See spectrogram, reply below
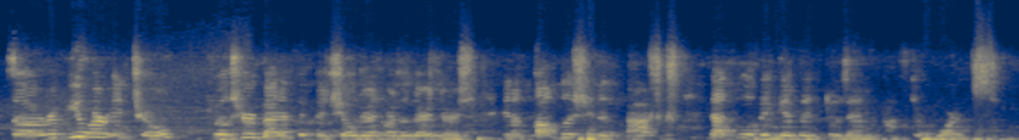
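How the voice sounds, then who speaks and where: A woman's voice: fairly high pitch, highs cut off. A young Filipino woman, a native Tagalog speaker, presenting a recorded class lecture in an explanatory way, often correcting herself mid-sentence. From Philippines. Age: young adult. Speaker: student presenter.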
